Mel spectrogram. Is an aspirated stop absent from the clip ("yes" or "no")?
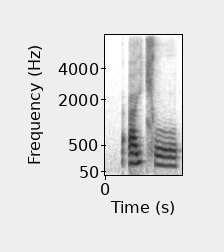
no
